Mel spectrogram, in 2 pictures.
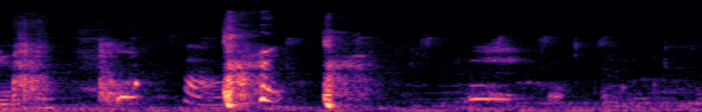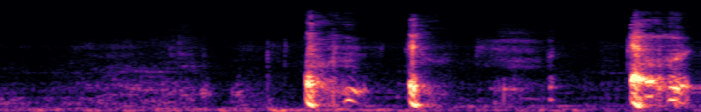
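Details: About five short, sharp coughs from a sick person in a small room, with quiet speech between them; vomiting is mentioned afterward. Cough.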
